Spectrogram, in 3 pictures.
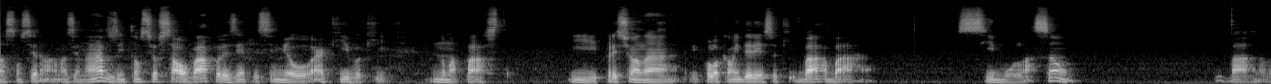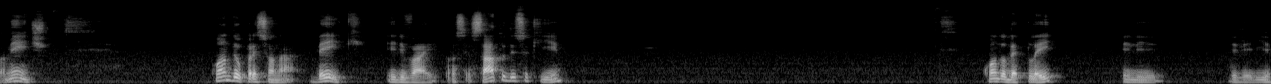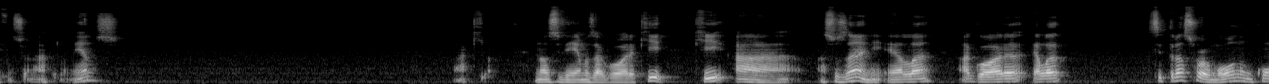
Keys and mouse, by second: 1.9 ctrl+s, 4.3 click, 5.1 click, 5.7 click, 6.7 ctrl+a, 8.0 /, 9.7-11.5 typing, 12.3 Return, 14.9 click, 22.5 space, 23.3 Escape, 24.2-24.7 middle drag, 25.3-25.8 middle drag, 26.1 click, 26.9 space, 27.7 space, 28.1 z, 28.8 click, 29.5 space, 30.1 middle click, 33.5-34.1 middle drag.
